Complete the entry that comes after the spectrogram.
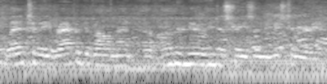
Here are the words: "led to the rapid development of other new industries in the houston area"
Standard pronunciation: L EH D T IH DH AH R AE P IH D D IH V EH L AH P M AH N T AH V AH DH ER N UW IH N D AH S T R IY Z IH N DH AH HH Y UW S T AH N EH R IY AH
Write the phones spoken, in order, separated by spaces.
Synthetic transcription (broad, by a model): L EH D T IH DH AH R AE P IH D D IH V EH L AH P M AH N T AH V AH DH ER N UW IH N D AH S T R IY Z IH N DH AH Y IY S T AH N EH R IY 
